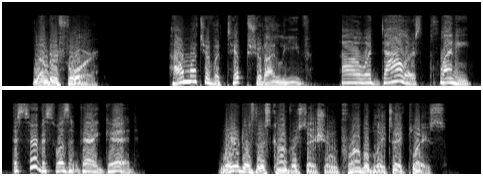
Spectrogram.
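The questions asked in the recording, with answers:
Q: Where does this conversation probably take place?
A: In a restaurant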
